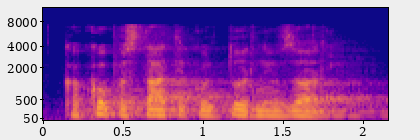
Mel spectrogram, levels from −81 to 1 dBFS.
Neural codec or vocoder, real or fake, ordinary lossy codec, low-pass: none; real; AAC, 32 kbps; 7.2 kHz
